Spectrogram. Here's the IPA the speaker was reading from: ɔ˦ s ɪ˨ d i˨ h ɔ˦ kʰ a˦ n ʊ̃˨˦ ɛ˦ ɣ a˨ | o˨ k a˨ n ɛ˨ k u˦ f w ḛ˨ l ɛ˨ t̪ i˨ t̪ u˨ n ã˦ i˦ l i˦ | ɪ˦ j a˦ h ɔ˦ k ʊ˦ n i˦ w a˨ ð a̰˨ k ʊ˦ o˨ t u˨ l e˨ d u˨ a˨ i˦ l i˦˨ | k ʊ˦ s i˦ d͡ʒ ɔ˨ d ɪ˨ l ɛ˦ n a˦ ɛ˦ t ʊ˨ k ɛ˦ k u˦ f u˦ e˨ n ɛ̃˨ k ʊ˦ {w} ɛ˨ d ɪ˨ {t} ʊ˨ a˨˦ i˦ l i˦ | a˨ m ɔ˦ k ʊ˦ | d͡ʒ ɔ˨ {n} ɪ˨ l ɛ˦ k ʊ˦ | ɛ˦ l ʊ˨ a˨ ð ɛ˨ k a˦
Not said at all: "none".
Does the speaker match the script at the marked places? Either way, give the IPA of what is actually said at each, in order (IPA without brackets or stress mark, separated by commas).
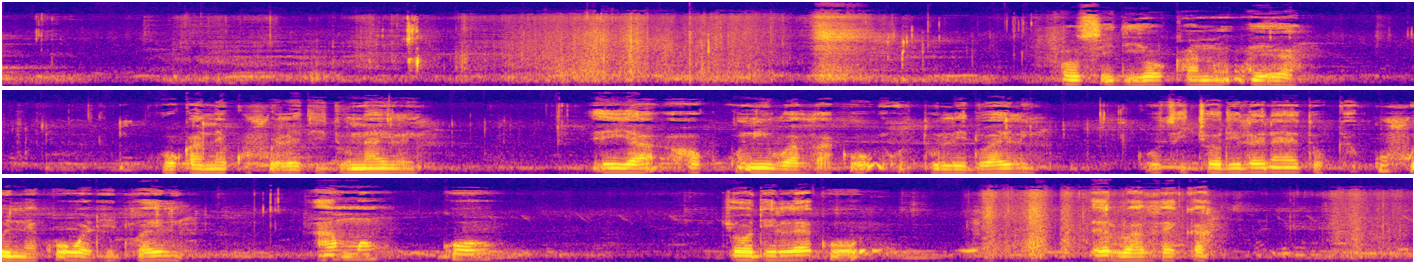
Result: w, d, d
